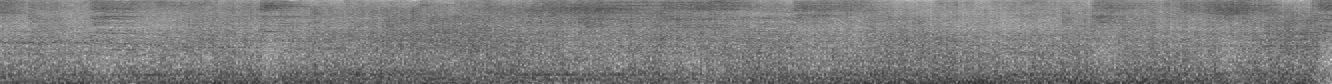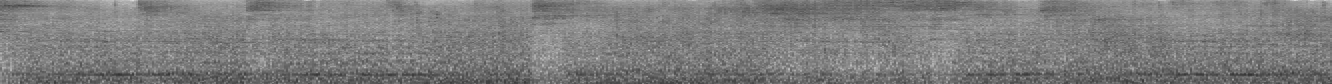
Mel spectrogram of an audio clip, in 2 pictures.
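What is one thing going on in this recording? Steel wheels squeal and clack on the rails.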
